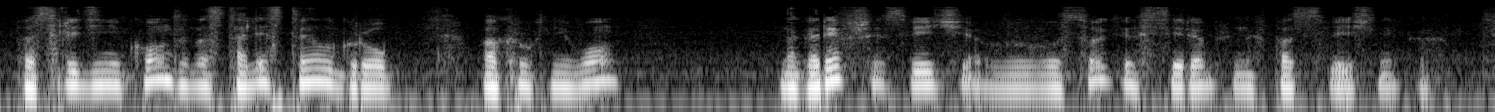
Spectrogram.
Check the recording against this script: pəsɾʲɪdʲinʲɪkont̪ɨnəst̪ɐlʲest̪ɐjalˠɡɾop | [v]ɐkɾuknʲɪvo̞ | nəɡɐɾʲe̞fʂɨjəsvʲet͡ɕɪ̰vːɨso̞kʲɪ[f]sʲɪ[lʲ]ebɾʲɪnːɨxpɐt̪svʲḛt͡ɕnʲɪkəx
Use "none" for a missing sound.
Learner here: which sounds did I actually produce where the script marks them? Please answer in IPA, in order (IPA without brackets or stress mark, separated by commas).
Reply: v, x, ɾʲ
